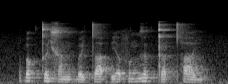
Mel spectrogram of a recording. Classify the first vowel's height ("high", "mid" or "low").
mid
